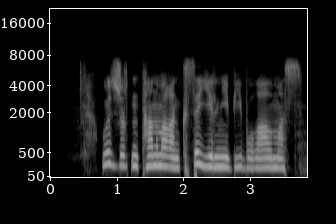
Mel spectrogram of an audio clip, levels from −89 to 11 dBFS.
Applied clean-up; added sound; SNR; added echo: none; none; none; none.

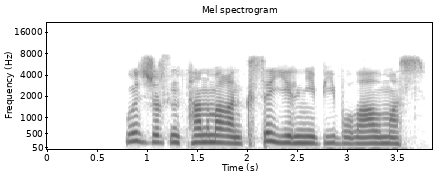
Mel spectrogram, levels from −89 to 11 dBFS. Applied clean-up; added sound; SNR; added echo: neural mask model DeepFilterNet 3.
